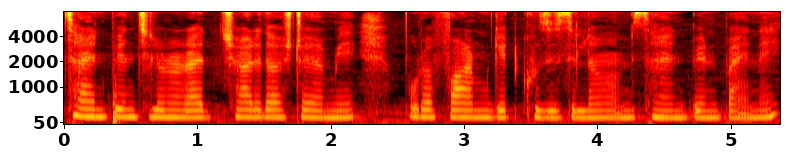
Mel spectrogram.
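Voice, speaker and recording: A woman speaks in a medium pitch with a dark, mellow tone. Her intonation stays monotone and flat. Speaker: vlogger. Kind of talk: cooking vlog narration. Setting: home kitchen.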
